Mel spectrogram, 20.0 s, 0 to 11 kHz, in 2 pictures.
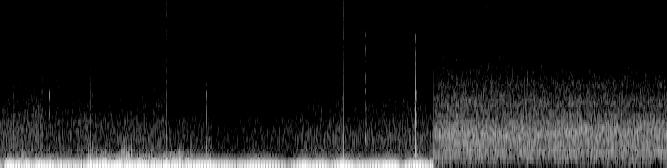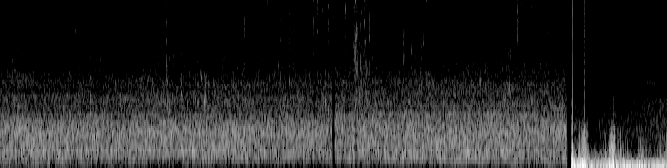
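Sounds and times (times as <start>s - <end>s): wind buffeting microphone: 0.0s - 6.6s, 18.6s - 20.0s
river water rushing: 0.0s - 18.5s.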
